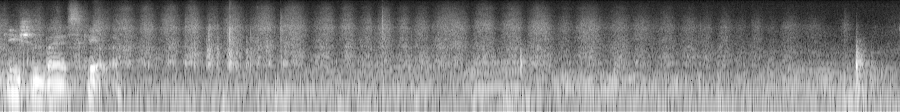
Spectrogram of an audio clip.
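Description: An eraser rubs and squeaks against a whiteboard.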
